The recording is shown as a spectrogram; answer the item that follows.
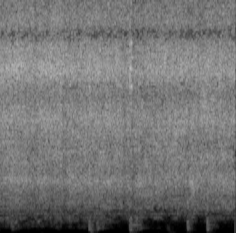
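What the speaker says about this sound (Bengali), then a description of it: "টমেটোটা একটু ফ্রাই করে দিই" Tomatoes fry in a pan with ginger and garlic paste, giving a steady loud sizzle with a few soft stirring scrapes; no voices.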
